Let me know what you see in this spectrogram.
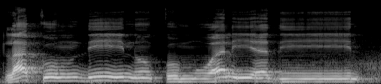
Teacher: itu adalah izhar mim ya, itu jangan ditahan-tahan, biasa aja.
